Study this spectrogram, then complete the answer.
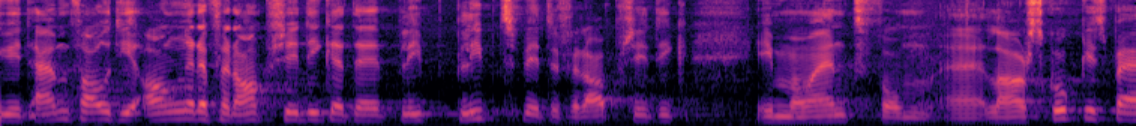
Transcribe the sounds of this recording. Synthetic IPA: idɛmfɑldiʔɑŋəɾəfəɾɑpʃɪdɪɡədɛb̥lipb̥liːp̚tsb̥ɪdəɾfəɾɑpʃɪːdɪɡ | ʔɪmːɔmæntfɔmɛ̰lɑːɾskʊkːisb̥æ

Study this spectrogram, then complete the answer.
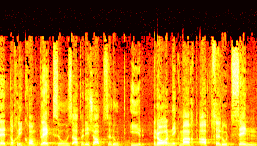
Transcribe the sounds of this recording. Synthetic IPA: eːt̚d̥ɔχːliːkʰɔmplɛksuːsɑːb̥əɾɪʃɑpsoluːtiɾɾɔɾnɪɡ̥mɑχtʰɑpsoluːtsɪn

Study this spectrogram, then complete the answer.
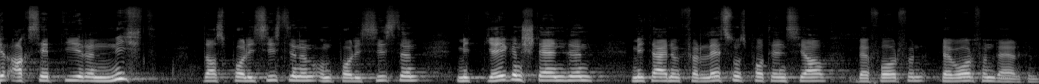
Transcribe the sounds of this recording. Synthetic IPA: iːʔakt͡sɛp̚tʰiːʁənːɪçt | d̥aspʰolit͡sɪstɪnənʊntpʰolit͡sɪstən | mɪtɡ̥eːɡənʃtɛndən | mɪtʔaɪnəmfɛɐlɛt͡sʊŋspʰotɛnt͡sjaːl | b̥əvɔʁfənvɛːɐdən̩

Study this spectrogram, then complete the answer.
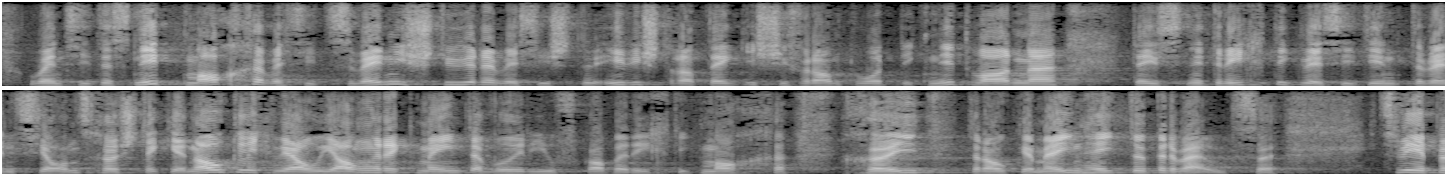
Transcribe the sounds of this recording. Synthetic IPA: uʋɛnsid̥ɑsnɪdmɑχəʋɛsit͡sʋɛniʃtyːɾəʋɛlsiʔɪɾiʃtɾɑt̪ɛːɡiʃifəɾɑnt̪ʋɔrtɪɡ̥nɪdʋɑːɾnæː | d̥ɛɪʃsnɪdɾɪχt̪ɪɡ̥ʋɛlsidiɪnt̪əɾʋɛnt͡sjoːnsχœʃtəɡ̥enɑwɡ̥liːχʋiɑwiɑŋəɾəkmɛɪndəʋoɪɾiuːfɡ̥ɑːbəɾɪχtɪɡ̥mɑχə | χœʏd̥əɾɑlɡemɛɪnɦɛɪt̪ʏbəɾʋæ̰lt͡sə | t͡sʋɪː

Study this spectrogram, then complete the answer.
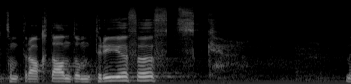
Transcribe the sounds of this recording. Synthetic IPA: t͡sʊmt̪ɾɑkt̪ɑnt̪ʊmd̪̥ɾyːəfɵft͡sk | mə

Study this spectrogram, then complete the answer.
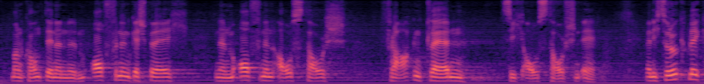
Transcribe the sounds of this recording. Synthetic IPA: mankʰɔntəɪnaɪnəəmʔɔfənənɡəʃpʁ̥ɛːç | ɪnaɪnəmʔɔfənənʔa̰ʊstʰaʊʃ | fʁaːɡ̥n̩kʰl̥ɛːʁən | z̥ɪçʔa̰ʊstʰaʊʃn̩ʔɛː | vɛnɪçt͡suʁʏkb̥lɪkə

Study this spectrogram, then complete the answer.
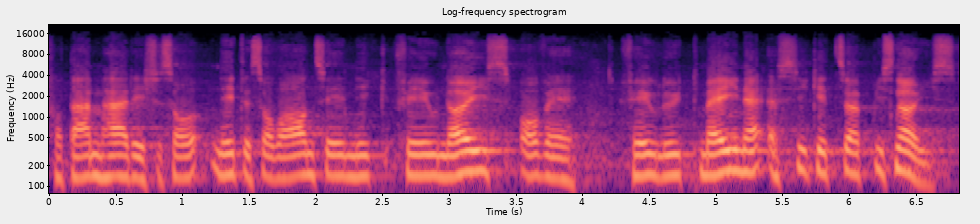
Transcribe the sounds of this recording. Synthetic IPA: fod̥æmɦæːɾɪʃəsonɪdəsovɑːnsɪnɪɡ̥fɪːlnœʏsoʋɛ | fɪwlytmɛɪnəʔəsːiɡɪt͡sœpːisnœʏs

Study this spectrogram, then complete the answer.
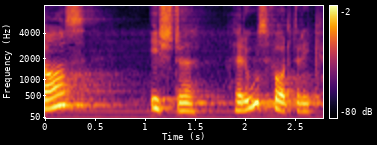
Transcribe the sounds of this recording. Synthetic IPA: ɑːs | ɪʃd̥əhɛɾuːsfɔɾd̥əɾɪk

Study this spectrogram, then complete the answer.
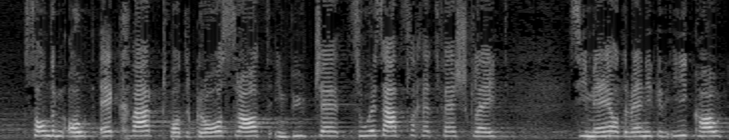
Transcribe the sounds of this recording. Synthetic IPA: sɔnd̪ənowtɛkχʋærtʋod̥̪əɡɾoːsɾɑːt̪ɪmbyt͡ʃet͡suəsæt͡slɪχhɛtfɛʃtklɛɪt | simeːɔd̪əɾʋɛnɪɡəɾiːkhɑwtə

